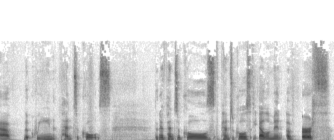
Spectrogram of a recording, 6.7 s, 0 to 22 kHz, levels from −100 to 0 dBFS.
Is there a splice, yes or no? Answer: yes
